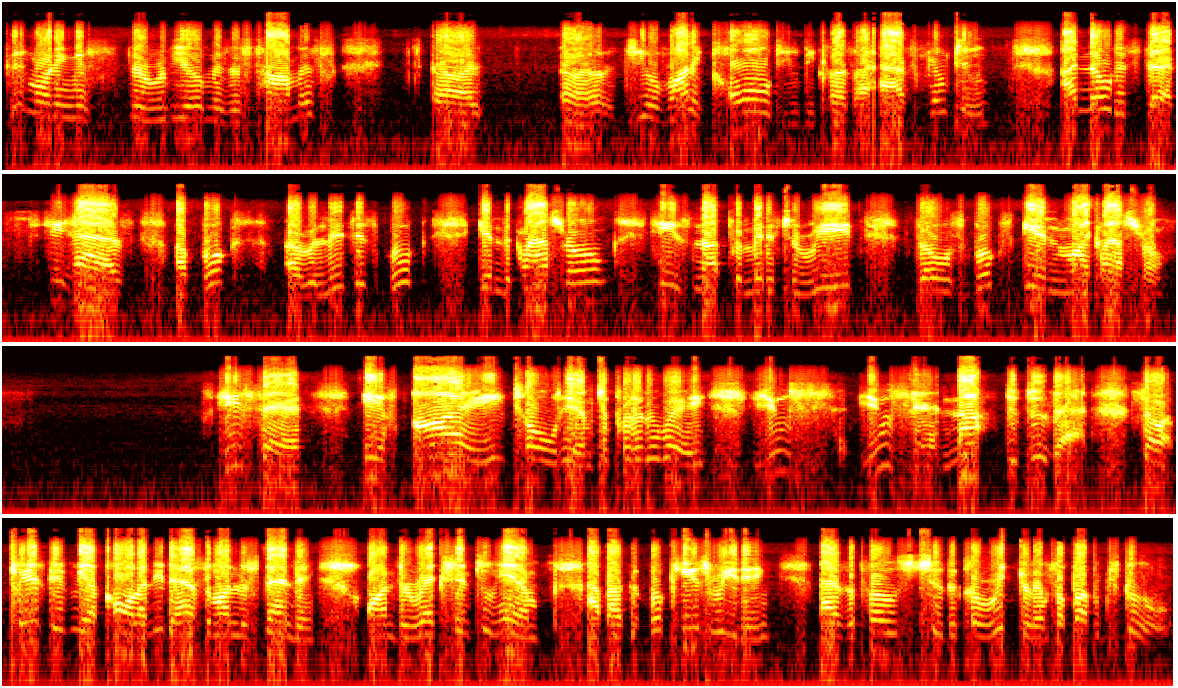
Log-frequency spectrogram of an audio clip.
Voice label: Voice Message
